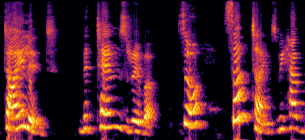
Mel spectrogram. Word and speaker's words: Thames: bathe is the verb in a few words this th combination is not pronounced as f or the it is pronounced as ter for example t-h-o-m-a-s is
